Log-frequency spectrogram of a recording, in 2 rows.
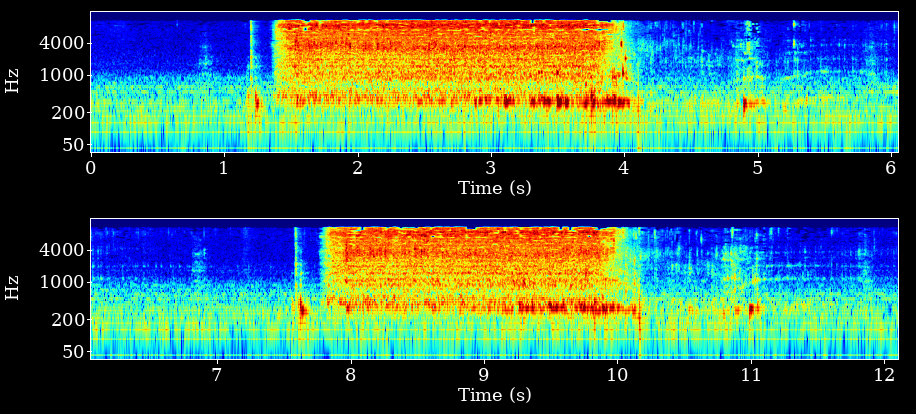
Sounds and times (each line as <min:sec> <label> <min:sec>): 0:01.3 Turning On and Off The Sink 0:04.1
0:07.6 Turning On and Off The Sink 0:10.2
